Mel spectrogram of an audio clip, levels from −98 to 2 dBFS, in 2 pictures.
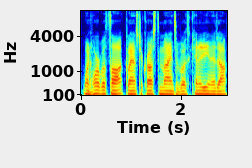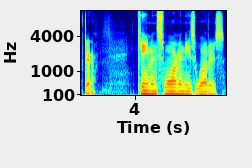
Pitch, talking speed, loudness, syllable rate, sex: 125 Hz, 185 wpm, -17 LUFS, 5.9 syllables/s, male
